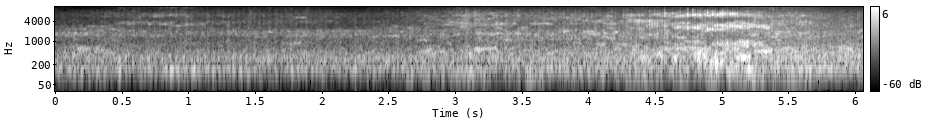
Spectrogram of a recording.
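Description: Road traffic noise on a busy city street, with a vehicle passing close and loudest about five seconds in.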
